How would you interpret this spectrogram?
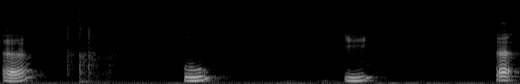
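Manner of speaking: E, ou, i, e, chaque voyelle fort et détachée; répétition modèle. Shown as a demonstration. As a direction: voyelles claires et séparées. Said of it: "Je répète". (voyelles arabes articulées fort)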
